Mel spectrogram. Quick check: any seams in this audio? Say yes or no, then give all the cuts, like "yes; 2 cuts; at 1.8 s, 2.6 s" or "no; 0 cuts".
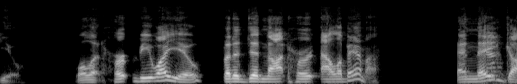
yes; 1 cut; at 2.1 s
